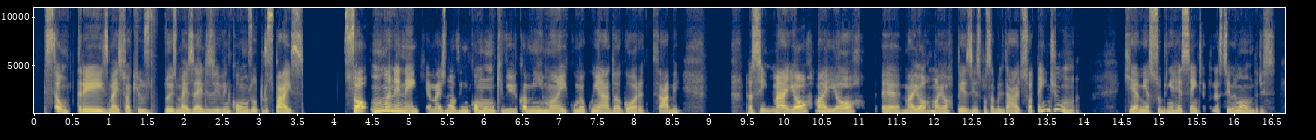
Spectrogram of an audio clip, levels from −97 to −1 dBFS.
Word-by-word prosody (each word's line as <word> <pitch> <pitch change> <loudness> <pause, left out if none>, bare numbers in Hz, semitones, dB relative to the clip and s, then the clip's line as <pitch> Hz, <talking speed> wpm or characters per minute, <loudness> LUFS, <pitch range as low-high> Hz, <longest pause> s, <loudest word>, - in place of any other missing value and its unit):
são 170 +5 +3
3, 180 -3 +5
mas 170 -1 +1
só 180 -2 -1
que 180 +3 -6
os 185 -1 -1 0.2
2 175 0 +2
mais 175 -1 0
velhos 185 +2 0
vivem 195 +1 -3
com 210 0 -1
os 215 - -4
outros 220 +5 0
pais, 175 +1 +4 0.6
só 255 +6 +8
1 295 +7 +3
neném, 240 -7 +2
que - - -9
é - - -9
mais 200 +2 -2
novinha 210 +1 -1
em - - -10
comum, 220 -2 +1
que 235 - -10
vive 220 0 -5
com 235 - +2
a - - -5
minha 225 +1 -1
irmã 205 -2 0
e 225 0 -3
com 235 - -11
meu 220 -1 -1
cunhado 205 -5 -1
agora, 165 -5 -2
sabe. 180 0 -1 0.8
Então, 205 - -4
assim, 165 -8 -1
maior, 215 - +5
maior 195 - +1 0.4
é, 170 -1 0
maior, 190 +3 0
maior 195 -6 -3
peso 175 +1 -2
e - - -3
responsabilidade 185 -2 -4
só 245 - -2
tem 335 +9 -4
de 440 - -3
1, - - -4 0.7
que 205 - -2
é - - +4
a - - -1
minha 225 0 -2
sobrinha 215 -1 -2
recente, 230 -8 -1
a - - -49
que - - -20
nasceu 170 +1 -4
em - - -3
Londres. 165 - -5
200 Hz, 215 wpm, -22 LUFS, 180-225 Hz, 0.8 s, só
